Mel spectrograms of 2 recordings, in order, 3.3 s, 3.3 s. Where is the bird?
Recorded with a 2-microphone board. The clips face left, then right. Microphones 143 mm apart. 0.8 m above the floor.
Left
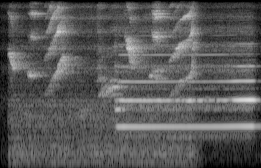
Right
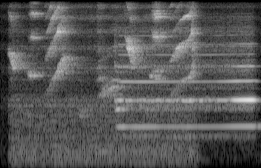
80° left, 2 m.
